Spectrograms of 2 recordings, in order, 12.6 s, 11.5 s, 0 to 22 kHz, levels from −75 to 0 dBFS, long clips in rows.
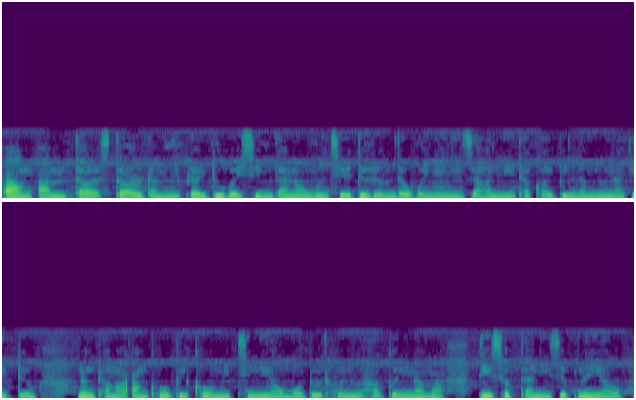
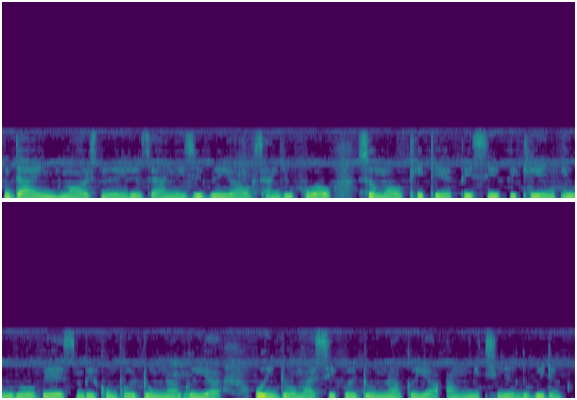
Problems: constant background noise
